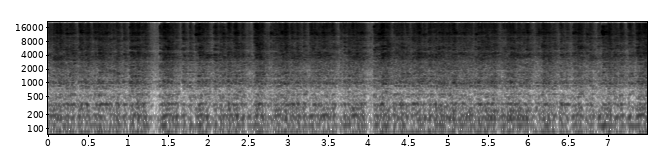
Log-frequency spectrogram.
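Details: 1965 Ford Falcon race car V8 after first start following rewiring, transmission fluid being added: loud lumpy idle holding steady without stumbling or knocking; smoke is just burning dust, idling healthy.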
